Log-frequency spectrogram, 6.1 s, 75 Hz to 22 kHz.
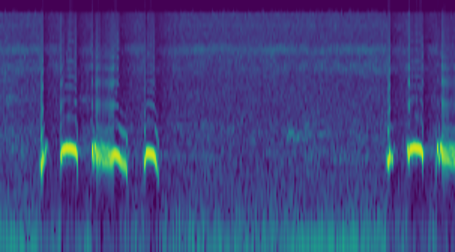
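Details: Spotted dove used as a decoy, calling for a mate with a mature voice on 17 September. Two bursts of hollow cooing, short notes around one longer sliding coo, separated by a few seconds of near silence.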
